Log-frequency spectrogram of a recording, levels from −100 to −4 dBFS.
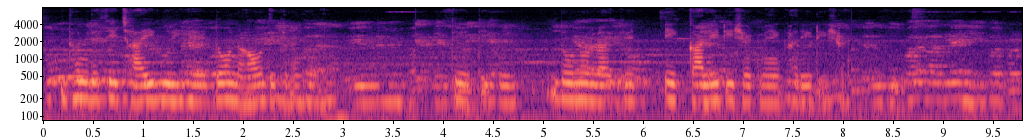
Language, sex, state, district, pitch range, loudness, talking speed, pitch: Hindi, female, Bihar, Bhagalpur, 170-190 Hz, -33 LUFS, 120 wpm, 180 Hz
